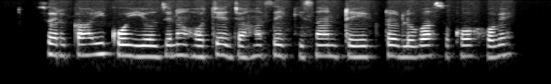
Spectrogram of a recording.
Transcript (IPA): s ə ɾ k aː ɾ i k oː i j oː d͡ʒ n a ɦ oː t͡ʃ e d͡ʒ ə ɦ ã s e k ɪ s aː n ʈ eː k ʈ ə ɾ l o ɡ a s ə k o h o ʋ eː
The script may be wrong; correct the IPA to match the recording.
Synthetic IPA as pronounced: s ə ɾ k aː ɾ i k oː i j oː d͡ʒ n a ɦ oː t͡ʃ e d͡ʒ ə ɦ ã s e k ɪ s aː n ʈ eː k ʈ ə ɾ l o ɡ a s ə k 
